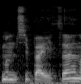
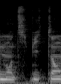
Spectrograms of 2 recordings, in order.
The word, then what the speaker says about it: Monty Python: Monty Python donc le la prononciation anglaise qui est donc Monty Python en français on dit plus les Monty pyon mais si vous dites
